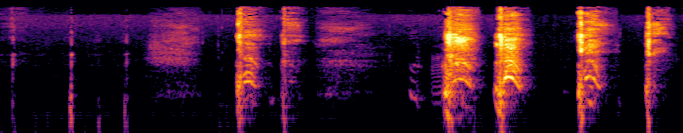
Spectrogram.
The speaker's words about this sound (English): oh, sorry to podcast land. I'm trying really hard not to cough in the mic. Yeah, you're dying. What do you got? Hay fever? What's going on, man?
